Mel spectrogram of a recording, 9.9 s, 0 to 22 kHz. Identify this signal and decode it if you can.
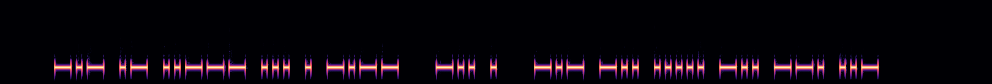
Morse code, heard as a keyed tone, about 22 wpm, 700 Hz. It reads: KA2SEY DE KD5DGU
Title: USA Callsign DE Callsign 22wpm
